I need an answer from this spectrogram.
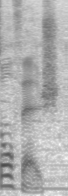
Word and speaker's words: Solfege: They're like, is her name Solfege? Solfege? Solfeg? It's Solfege. People like to be the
